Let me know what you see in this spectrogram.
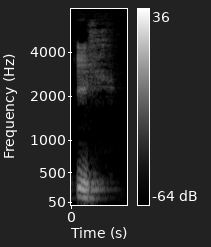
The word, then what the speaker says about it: ich: It's ich, soft.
